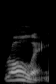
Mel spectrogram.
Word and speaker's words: Rowling: Despite how it's spelled, it's pronounced Rowling. Rowling.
